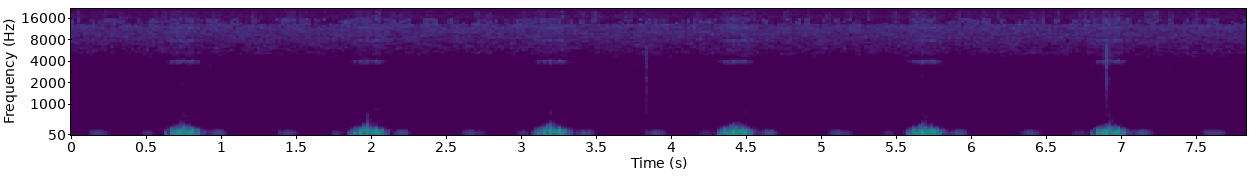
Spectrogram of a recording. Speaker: прослушайте запись сделанную во второй точке аускультации у пациентов со стенозом отверстия аортального клапана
